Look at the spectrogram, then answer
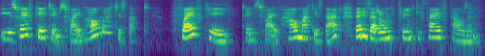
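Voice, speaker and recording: A woman's voice: mid-range voice, very animated, measured pace, darkish tone. A Kenyan woman vlogging casual advice to camera, repeating her points for emphasis and exclaiming as she goes.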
